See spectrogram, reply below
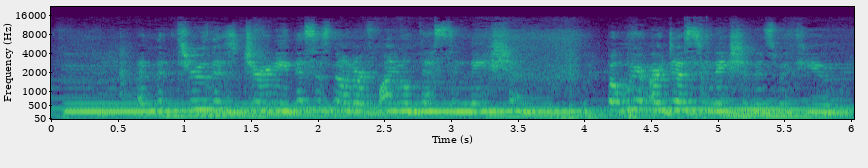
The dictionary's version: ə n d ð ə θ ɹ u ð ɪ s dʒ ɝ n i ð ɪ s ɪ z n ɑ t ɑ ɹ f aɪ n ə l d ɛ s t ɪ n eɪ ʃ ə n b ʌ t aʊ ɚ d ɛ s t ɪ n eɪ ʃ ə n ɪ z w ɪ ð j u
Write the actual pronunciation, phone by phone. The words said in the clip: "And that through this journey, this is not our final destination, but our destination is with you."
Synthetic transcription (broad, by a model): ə n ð θ ɹ u ð ɪ s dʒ ɝ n i ð ɪ s ɪ z n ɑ t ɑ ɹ f aɪ n l d ɛ s t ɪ n eɪ ʃ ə n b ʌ t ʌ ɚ d ɛ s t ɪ n eɪ ʃ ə n ɪ z w ɪ ð j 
